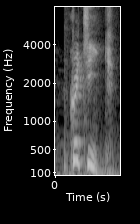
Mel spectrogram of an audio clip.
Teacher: La première voyelle a toujours le son court I non accentué qu'il y a en anglais · ça vient directement du français, eh bien on utilise le son du I en français. Mais ça, seulement pour la deuxième voyelle.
